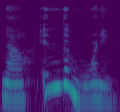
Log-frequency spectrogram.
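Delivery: ordinary delivery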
